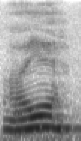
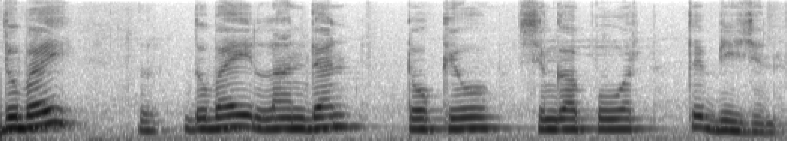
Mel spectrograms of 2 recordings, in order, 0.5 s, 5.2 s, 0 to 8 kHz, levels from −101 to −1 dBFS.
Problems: none marked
